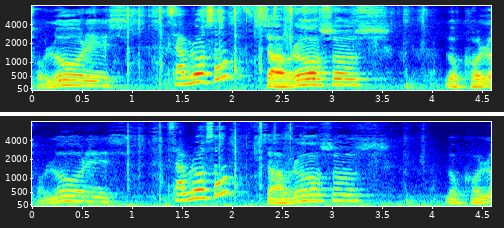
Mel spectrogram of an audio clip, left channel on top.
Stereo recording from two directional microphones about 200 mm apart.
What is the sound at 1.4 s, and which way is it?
Speech, 10° right (ahead or behind).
